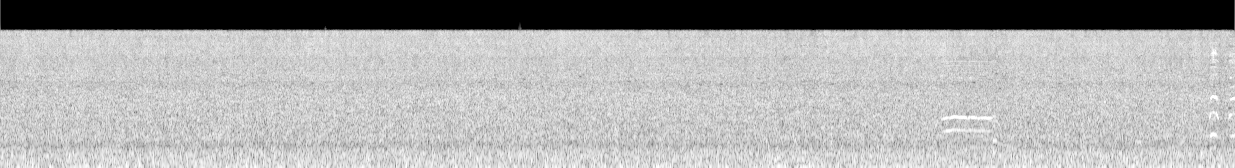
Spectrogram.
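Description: Steady rushing of a sheet of water pumped over a stationary-wave surf simulator, an even hiss that does not let up.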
